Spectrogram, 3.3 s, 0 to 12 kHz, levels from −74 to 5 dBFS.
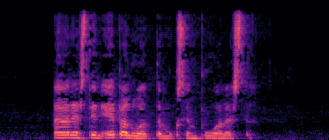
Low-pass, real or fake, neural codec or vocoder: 10.8 kHz; fake; vocoder, 48 kHz, 128 mel bands, Vocos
